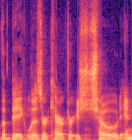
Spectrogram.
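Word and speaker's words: Ch'od: the name of the big lizard character is chode and not Chad chode yes are you sure that's what they say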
